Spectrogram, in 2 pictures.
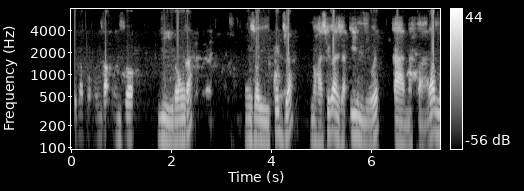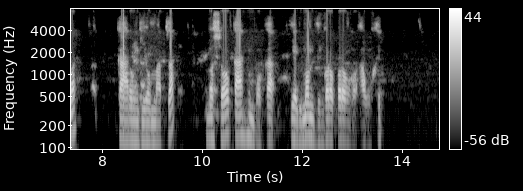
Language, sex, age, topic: Oshiwambo, male, 18-24, agriculture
